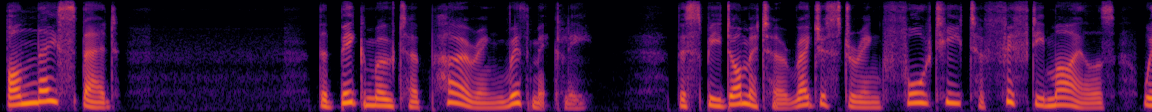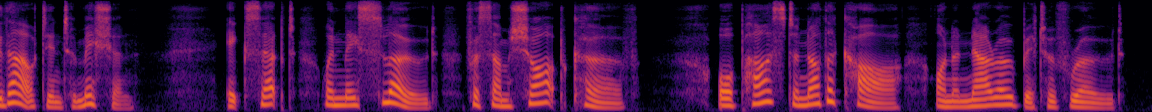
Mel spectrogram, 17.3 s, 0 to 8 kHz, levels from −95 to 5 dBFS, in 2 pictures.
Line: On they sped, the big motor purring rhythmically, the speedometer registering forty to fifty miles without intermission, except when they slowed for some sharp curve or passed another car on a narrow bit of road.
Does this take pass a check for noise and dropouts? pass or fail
pass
